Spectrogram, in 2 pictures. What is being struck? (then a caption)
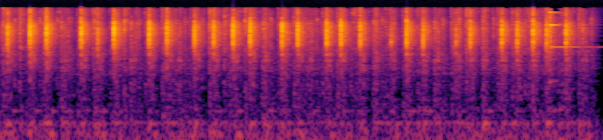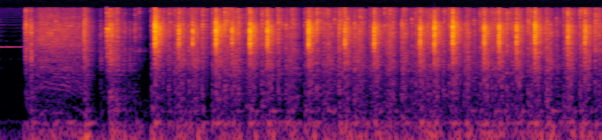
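Metal manual typewriter. Fingertips with red painted nails type quickly on the keys of a light blue vintage portable manual typewriter with a metal body. A rapid, steady stream of sharp, bright key clacks runs over a low rumble. Around the middle, a brief high ringing tone sounds before a short pause, then the fast typing resumes.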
